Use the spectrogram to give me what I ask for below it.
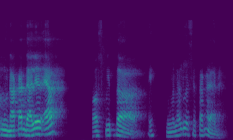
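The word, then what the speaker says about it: L'Hôpital: Dalil L hospital. Ini orang Prancis, ini nama orang ya. Nggak pakai S. Kalau pakai S, rumah sakit, ya kan? Hospital rumah sakit. Ini nggak pakai S. O, pakai toki itu bacanya hospital.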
